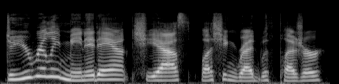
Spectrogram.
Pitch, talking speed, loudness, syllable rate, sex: 220 Hz, 210 wpm, -18 LUFS, 5.5 syllables/s, female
